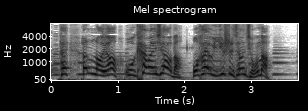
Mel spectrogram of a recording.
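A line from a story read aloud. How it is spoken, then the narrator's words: Hurried calling out. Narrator (Chinese): 连忙喊道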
